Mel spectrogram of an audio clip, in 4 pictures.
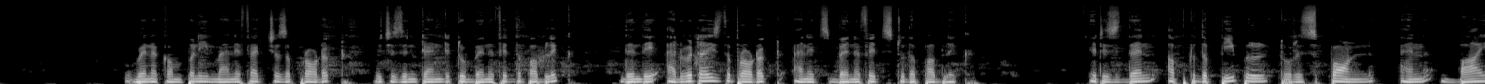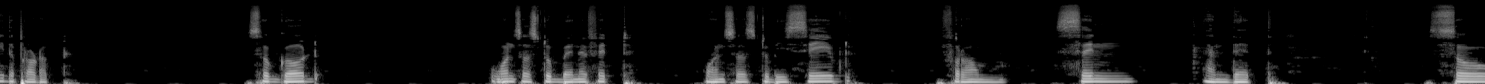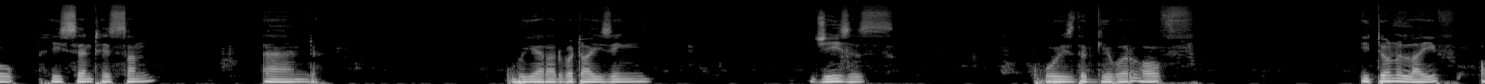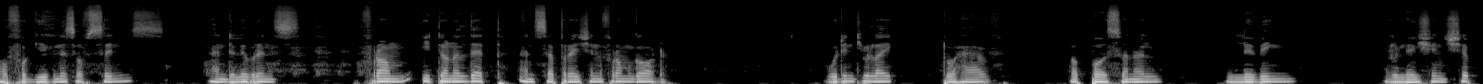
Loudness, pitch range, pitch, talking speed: -22 LUFS, 120-135 Hz, 125 Hz, 90 wpm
